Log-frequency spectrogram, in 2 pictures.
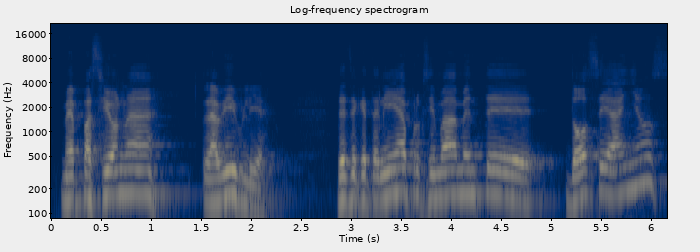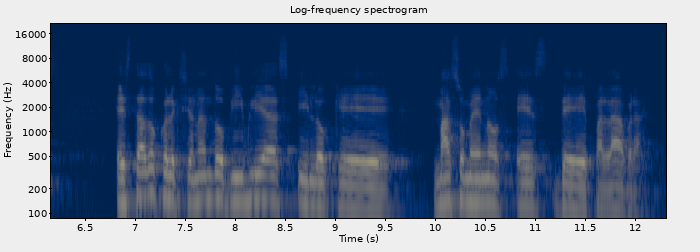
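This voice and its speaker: Against a quiet background, a man talks at a very slow pace with lively intonation. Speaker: Bible collector and ministry teacher; ministry teacher. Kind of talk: show-and-tell presentation. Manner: animated. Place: studio. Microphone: lapel.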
